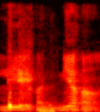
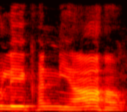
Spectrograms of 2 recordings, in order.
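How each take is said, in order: First: The vowel before the ending is kept short. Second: The vowel before the ending is lengthened. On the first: It stays the plural of the first case. The speaker calls it right. "तो उच्चारणम शुद्धम भवेत" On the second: It becomes a form of the sixth case. The speaker calls it wrong. "हम लोग लेखन्याः कर दे, दीर्घ कर देते हैं।"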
